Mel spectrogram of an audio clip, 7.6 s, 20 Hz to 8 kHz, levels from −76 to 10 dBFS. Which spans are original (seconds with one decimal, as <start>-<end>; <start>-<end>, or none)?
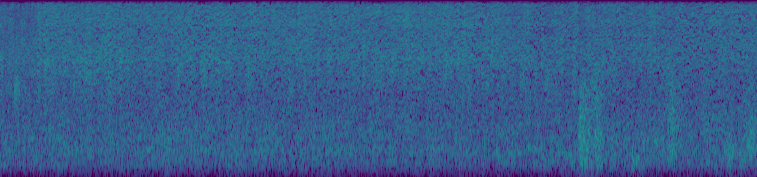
0.0-5.2; 5.8-7.6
